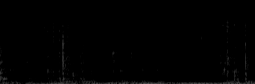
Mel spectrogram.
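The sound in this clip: Typing on a computer keyboard: many quick, light clicking keystrokes in an uneven rhythm, quiet and continuous, with no voices.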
